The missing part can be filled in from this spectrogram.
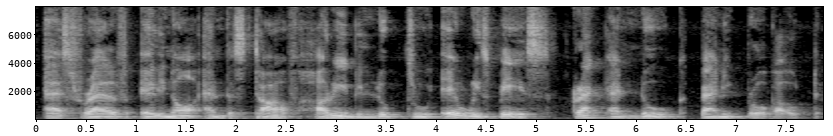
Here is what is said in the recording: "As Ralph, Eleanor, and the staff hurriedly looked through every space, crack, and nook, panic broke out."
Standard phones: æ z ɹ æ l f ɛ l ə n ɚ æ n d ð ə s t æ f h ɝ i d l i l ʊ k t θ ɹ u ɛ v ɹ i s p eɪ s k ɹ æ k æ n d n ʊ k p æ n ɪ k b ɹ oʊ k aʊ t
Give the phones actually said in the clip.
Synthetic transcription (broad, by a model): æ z ɹ æ l f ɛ l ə n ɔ æ n d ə s t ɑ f h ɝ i d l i l ʊ k t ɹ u ɛ v ɹ i s p eɪ s k ɹ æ k æ n d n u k p æ n ɪ k b ɹ oʊ k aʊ t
